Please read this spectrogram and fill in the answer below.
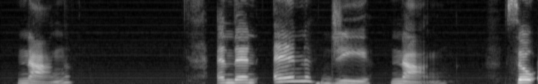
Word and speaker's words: ng: N a n g nang and then ng nang. So earlier I said like oh adobo I am eating some adobo that nang is ng ng I'm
